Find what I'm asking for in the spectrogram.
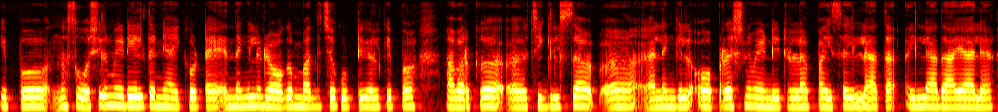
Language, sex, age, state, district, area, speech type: Malayalam, female, 18-30, Kerala, Kozhikode, rural, spontaneous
